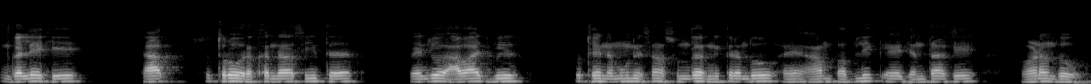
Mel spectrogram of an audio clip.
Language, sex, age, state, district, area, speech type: Sindhi, male, 45-60, Gujarat, Kutch, rural, spontaneous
